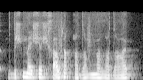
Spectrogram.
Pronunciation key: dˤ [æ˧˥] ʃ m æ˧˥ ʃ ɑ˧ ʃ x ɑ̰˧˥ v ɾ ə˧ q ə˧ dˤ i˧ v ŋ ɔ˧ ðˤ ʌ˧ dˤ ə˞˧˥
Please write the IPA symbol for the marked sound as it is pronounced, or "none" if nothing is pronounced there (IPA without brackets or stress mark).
ə˧˥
